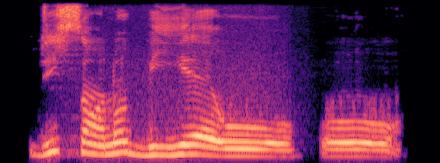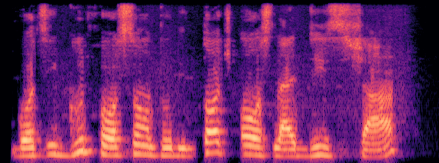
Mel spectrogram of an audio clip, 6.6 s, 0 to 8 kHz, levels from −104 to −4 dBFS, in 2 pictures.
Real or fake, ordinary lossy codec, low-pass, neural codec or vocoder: real; none; 7.2 kHz; none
